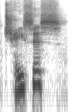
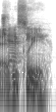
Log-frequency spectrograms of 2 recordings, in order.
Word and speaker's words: chassis: The engine, the what is the chases? The the chassis.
